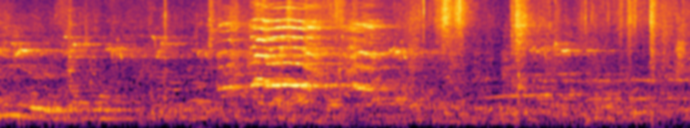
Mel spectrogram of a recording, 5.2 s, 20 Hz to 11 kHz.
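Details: At a 2015 national poultry show, a Gallic rooster gives one long, harmonic crow midway. Crowd chatter, clucking and other birds fill the background.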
